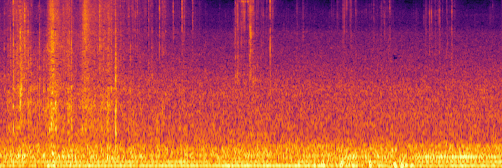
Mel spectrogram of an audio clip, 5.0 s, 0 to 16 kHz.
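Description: Small plastic craft beads from a 1998 Barbie bead kit clicking together and a plastic bag crinkling as a hand scoops a handful out. The clicks and rustles come in the first second or so and again about two and a half seconds in, over a steady low hum.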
